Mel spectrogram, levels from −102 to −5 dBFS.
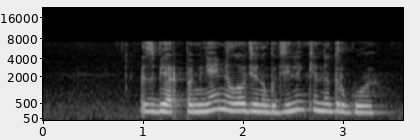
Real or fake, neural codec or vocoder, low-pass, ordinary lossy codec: fake; codec, 16 kHz, 16 kbps, FunCodec, trained on Chinese and English, 50 frames a second; 7.2 kHz; MP3, 64 kbps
